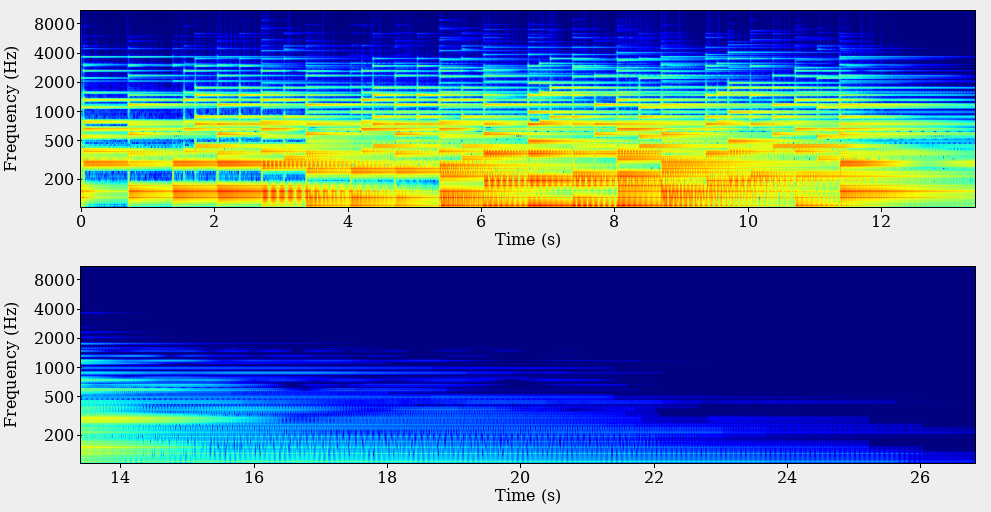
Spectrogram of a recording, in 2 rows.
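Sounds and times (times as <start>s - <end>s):
carillon bells: 0.2s - 12.1s
harp: 0.2s - 12.3s.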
